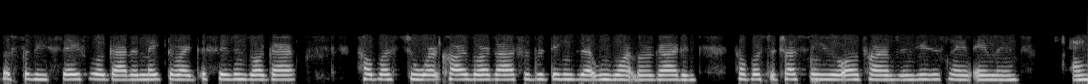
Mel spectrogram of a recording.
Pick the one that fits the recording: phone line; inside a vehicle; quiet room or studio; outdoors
phone line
